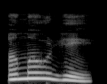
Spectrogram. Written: ಅಮೌಢ್ಯ

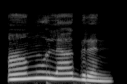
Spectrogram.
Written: ಆಮೂಲಾಗ್ರಂ

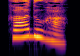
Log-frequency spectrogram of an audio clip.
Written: ಕುದಿಹ

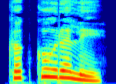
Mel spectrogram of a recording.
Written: ಕಕ್ಕೊರಲೆ

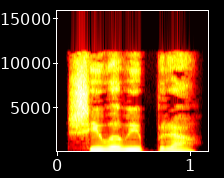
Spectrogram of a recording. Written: ಶಿವವಿಪ್ರ

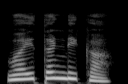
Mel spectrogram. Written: ವೈತಂಡಿಕ

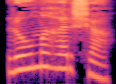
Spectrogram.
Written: ರೋಮಹರ್ಷ

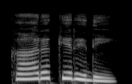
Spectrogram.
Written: ಕಾರಕಿರಿದಿ

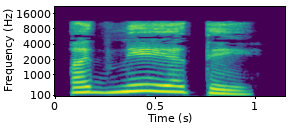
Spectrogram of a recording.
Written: ಅಜ್ಞೇಯತೆ

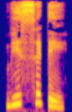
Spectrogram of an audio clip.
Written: ಭಿಸ್ಸಟೆ

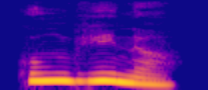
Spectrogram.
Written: ಕೆಂಬೊನ್

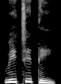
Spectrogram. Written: ವಿಚಿತಿ

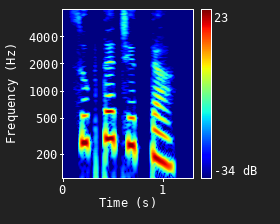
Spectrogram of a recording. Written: ಸುಪ್ತಚಿತ್ತ

